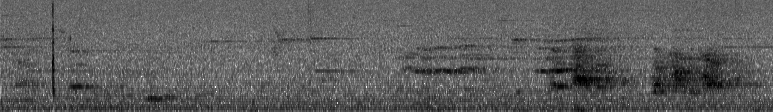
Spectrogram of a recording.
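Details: Red-breasted (green-billed) toucan, Ramphastos dicolorus, in a garden holding a fire caterpillar in its bill, gives two short bursts of harsh croaking calls near the end, after a quiet stretch with a sharp click and faint tonal notes.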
